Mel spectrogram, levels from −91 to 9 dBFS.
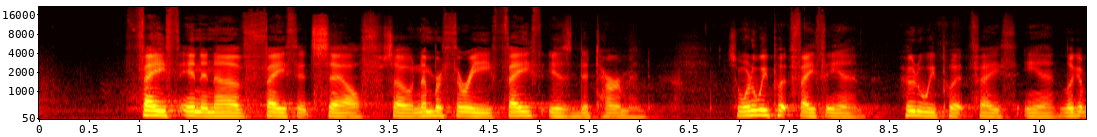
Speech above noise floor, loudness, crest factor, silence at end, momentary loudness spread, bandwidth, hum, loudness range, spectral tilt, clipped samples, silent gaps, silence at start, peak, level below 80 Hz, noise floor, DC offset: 40 dB; -23 LUFS; 20 dB; 0 s; 12 LU; 17.5 kHz; none; 4 LU; -7 dB/octave; under 0.1%; none; 1 s; -4 dBFS; -68 dBFS; -62 dBFS; under 0.1%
